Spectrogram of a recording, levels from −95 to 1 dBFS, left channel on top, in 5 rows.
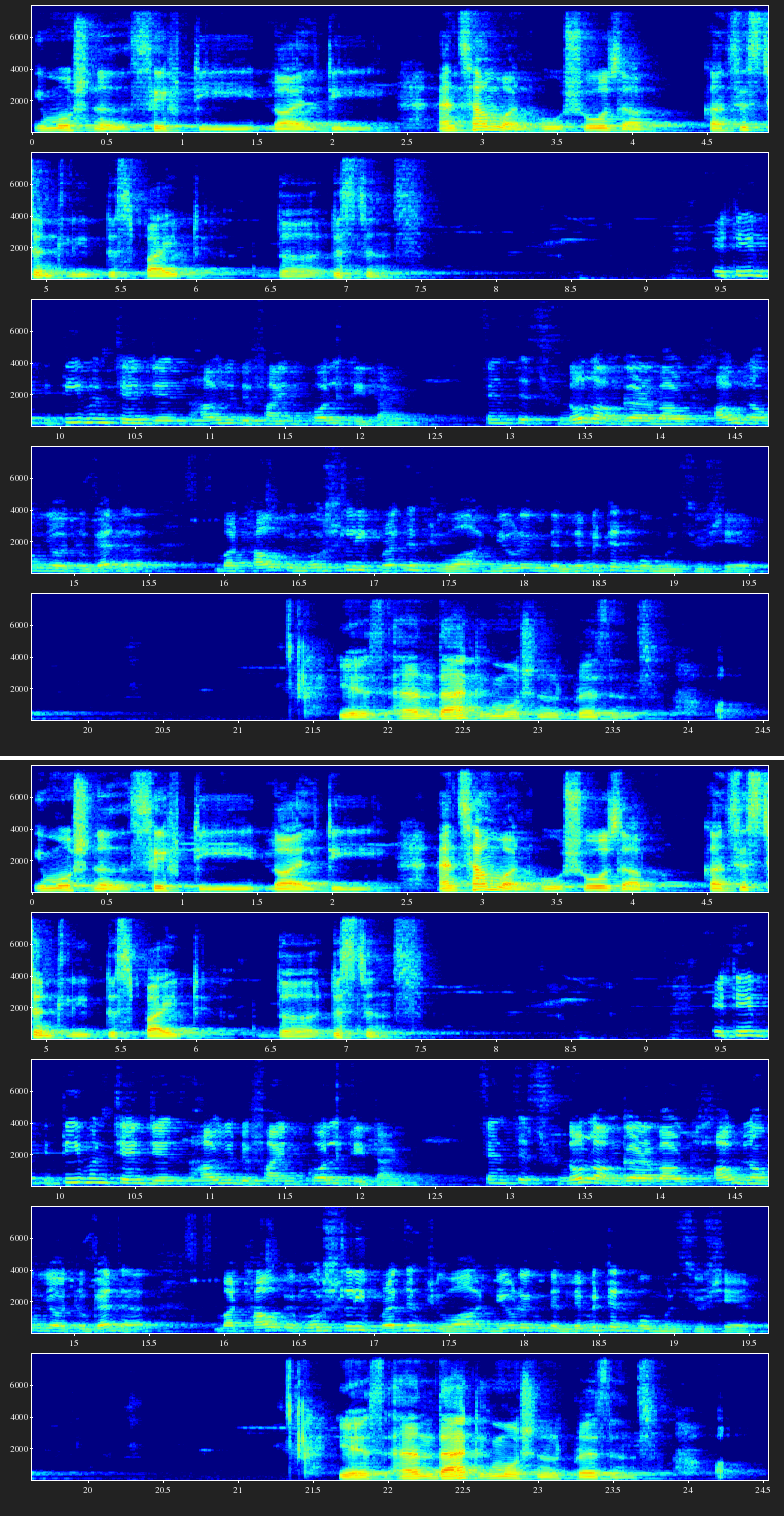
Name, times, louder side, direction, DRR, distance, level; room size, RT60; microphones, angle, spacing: voice 1, 0.0-4.1 4.5-5.9 6.5-7.5 21.4-24.2, right 3 dB, 25° right, 7 dB, 0.4 m, -32 dB
voice 2, 9.4-12.4 12.8-15.5 15.9-19.5, right 2 dB, 80° right, 5 dB, 1.3 m, -43 dB
18.0 x 11.0 x 2.2 m, 1.0 s
head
